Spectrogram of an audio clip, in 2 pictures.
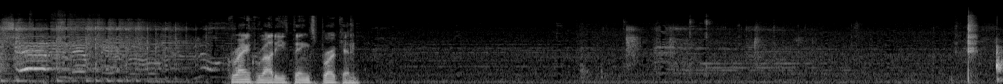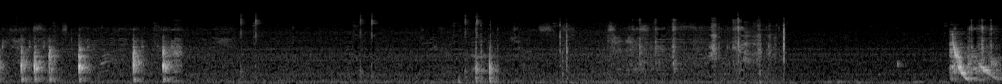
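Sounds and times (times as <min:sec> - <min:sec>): knocking on a door: 0:10.0 - 0:11.8.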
